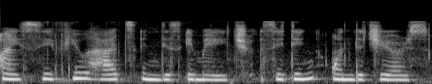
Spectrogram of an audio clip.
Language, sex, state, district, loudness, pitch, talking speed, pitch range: English, female, Nagaland, Kohima, -14 LUFS, 235 Hz, 150 wpm, 220-245 Hz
